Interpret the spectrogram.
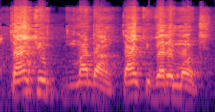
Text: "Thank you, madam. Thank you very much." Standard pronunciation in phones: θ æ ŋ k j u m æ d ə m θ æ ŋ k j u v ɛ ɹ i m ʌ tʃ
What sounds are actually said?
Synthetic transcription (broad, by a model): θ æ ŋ k j u m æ d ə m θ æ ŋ k j u v ɛ ɹ i m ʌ tʃ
